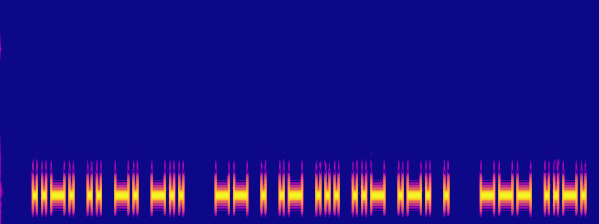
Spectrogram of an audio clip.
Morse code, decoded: FIND MEASURE OF

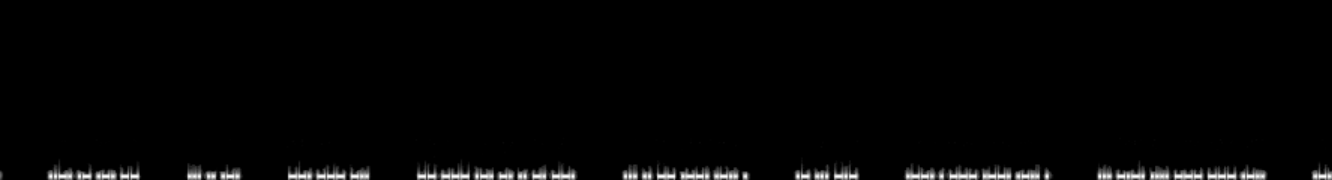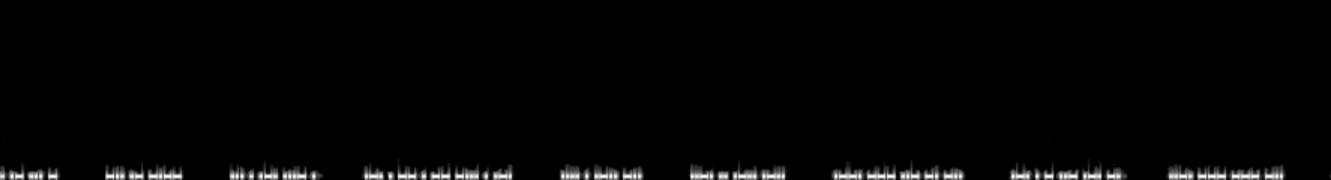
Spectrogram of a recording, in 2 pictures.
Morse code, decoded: FARM SIR GOD MORNING SIMPLE ASK PEOPLE SCHOOL LAST DAY SERVE REMEMBER HELD FILL POUND RETURN FOOD

